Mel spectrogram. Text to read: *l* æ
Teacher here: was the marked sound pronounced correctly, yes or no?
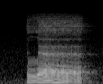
yes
